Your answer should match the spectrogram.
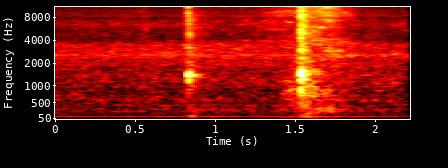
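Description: Faint room tone with a single sharp click a little under a second in, then a softer short tick-like noise just past halfway.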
